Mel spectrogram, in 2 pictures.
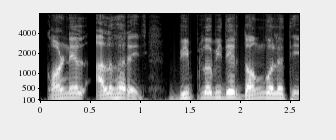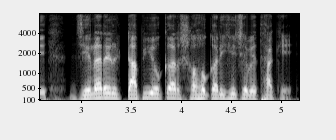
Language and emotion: Bengali, neutral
